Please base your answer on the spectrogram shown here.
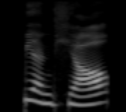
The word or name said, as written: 便条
